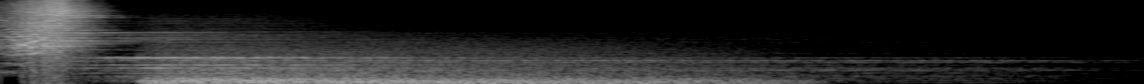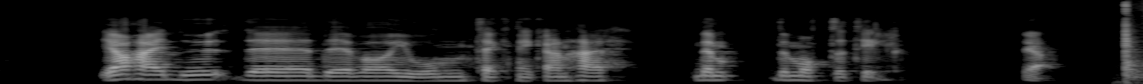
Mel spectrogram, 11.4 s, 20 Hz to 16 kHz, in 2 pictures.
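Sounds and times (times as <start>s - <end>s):
real sword drawn from its scabbard: 0.0s - 0.7s
low rumble: 0.7s - 4.4s
speech: 6.3s - 11.1s.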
